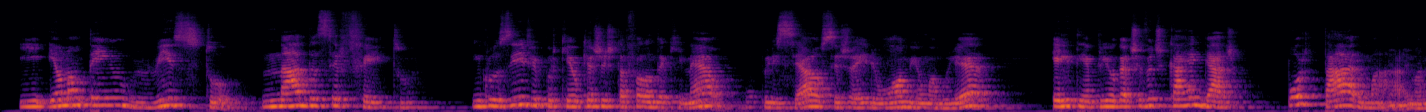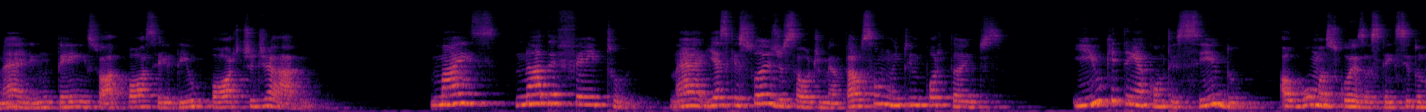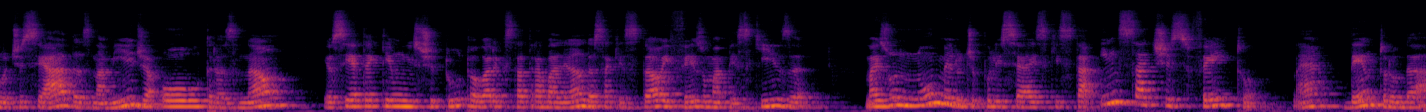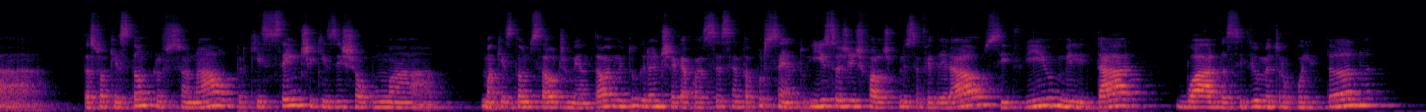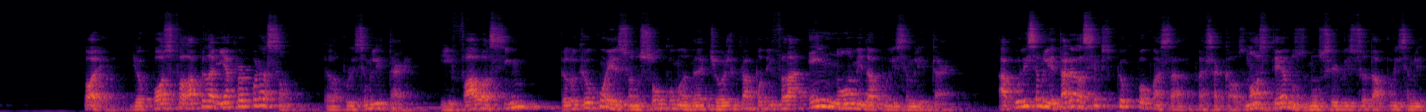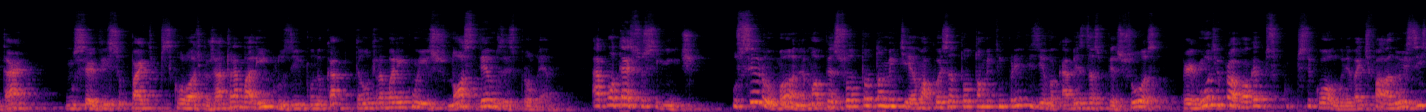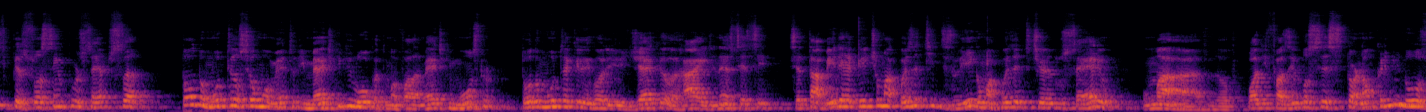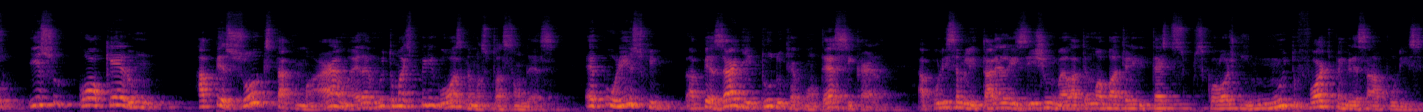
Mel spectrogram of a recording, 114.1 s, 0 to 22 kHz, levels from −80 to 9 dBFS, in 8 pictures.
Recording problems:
room echo; slight; dies away in 0.6 s
off-mic speech; somewhat distant

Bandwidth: 14.5 kHz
